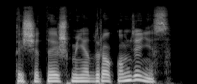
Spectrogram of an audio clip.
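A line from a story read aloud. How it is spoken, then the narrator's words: Joyless snort. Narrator (Russian): Максим невесело хмыкнул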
